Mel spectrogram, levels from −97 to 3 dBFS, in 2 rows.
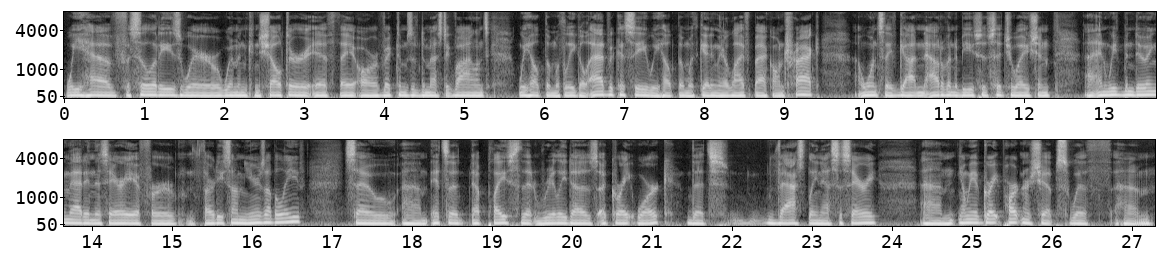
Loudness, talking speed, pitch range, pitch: -15 LUFS, 165 wpm, 95-105 Hz, 100 Hz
